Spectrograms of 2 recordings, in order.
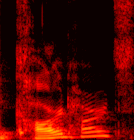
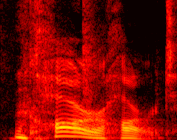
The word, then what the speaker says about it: Carhartt: Carhartts? Yeah, the full body. Carhartt. There's no What'd I D say? There's no involved. D, dude. Carhartt.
